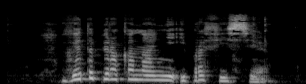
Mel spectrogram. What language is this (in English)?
Belarusian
